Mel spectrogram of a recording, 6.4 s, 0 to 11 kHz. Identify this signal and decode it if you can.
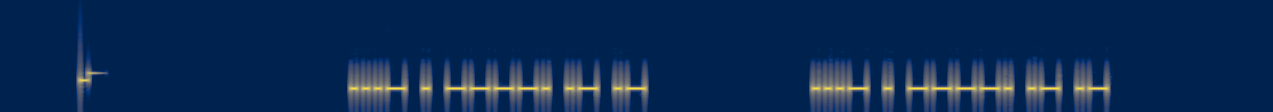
Morse code, heard as a keyed tone, about 40 wpm, 700 Hz. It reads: VE9AA VE9AA
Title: Call Signs Repeated 3x - 40wpm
